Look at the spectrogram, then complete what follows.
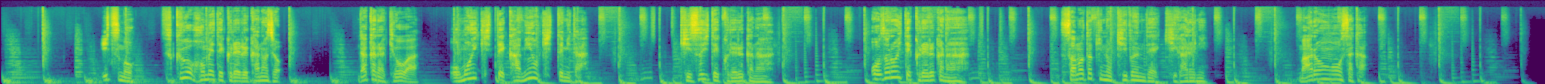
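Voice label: commercial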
